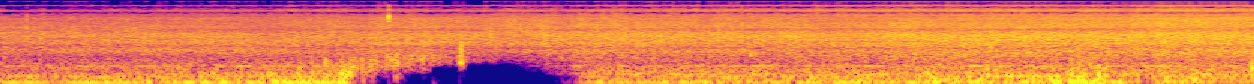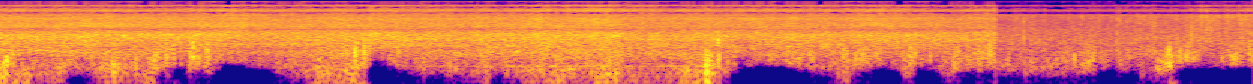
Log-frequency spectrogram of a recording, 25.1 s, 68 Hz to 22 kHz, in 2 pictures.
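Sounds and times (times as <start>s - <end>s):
wind buffeting microphone: 0.0s - 4.9s, 5.7s - 16.7s, 17.4s - 25.0s
rain falling: 0.0s - 25.0s.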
